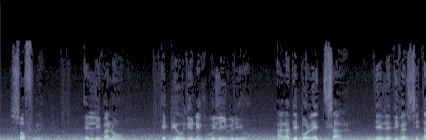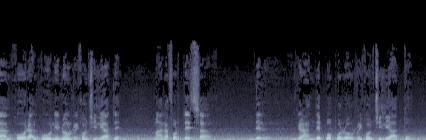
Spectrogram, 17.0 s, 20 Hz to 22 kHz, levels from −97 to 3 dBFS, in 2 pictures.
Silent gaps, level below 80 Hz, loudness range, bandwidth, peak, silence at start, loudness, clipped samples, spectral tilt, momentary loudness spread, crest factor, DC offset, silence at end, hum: none; -60 dBFS; 4 LU; 15.5 kHz; -10 dBFS; 0 s; -27 LUFS; under 0.1%; -6.5 dB/octave; 12 LU; 18 dB; under 0.1%; 0 s; none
